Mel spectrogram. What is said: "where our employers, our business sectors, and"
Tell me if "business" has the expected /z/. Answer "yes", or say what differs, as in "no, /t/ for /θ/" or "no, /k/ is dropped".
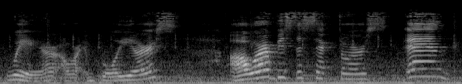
no, /s/ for /z/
